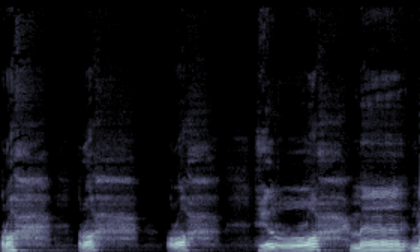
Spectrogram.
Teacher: را کو موٹا کر کے پڑھیں گے اور آگے ہا کا کلیئر ساؤنڈ آئے گا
